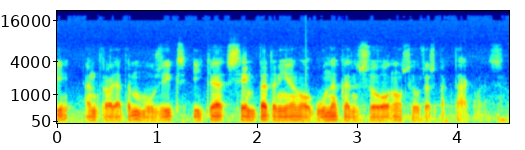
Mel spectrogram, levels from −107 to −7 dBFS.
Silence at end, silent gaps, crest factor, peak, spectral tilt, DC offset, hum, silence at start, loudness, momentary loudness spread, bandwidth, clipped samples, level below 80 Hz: 0 s; none; 18 dB; -8 dBFS; -6.5 dB/octave; under 0.1%; none; 0 s; -28 LUFS; 11 LU; 18 kHz; under 0.1%; -46 dBFS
